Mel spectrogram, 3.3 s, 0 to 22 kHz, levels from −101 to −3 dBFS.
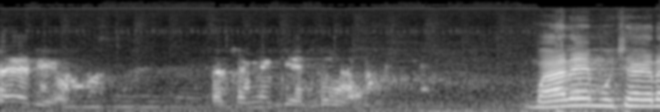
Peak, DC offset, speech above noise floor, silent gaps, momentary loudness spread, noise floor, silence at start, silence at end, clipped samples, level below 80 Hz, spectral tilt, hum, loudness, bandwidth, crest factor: -2 dBFS; under 0.1%; 26 dB; none; 20 LU; -47 dBFS; 0 s; 0 s; under 0.1%; -50 dBFS; -4.5 dB/octave; none; -20 LUFS; 19 kHz; 20 dB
